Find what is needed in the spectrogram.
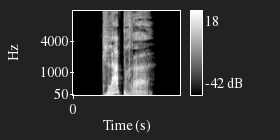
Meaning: inflection of klappern: 1. first-person singular present 2. first/third-person singular subjunctive I 3. singular imperative
- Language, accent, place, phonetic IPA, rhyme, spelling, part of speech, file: German, Germany, Berlin, [ˈklapʁə], -apʁə, klappre, verb, De-klappre.ogg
